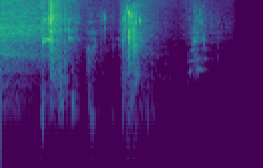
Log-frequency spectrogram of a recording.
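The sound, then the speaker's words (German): Soft mouth and swallowing noises from taking a small sip of a drink: a few short, wet, crackly bursts in an uneven rhythm, quiet and with no talk. “Moment, kleinen Schluck.”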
